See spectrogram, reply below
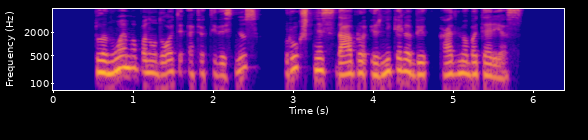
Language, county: Lithuanian, Vilnius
